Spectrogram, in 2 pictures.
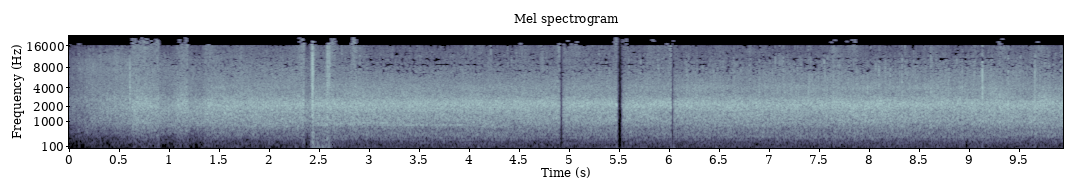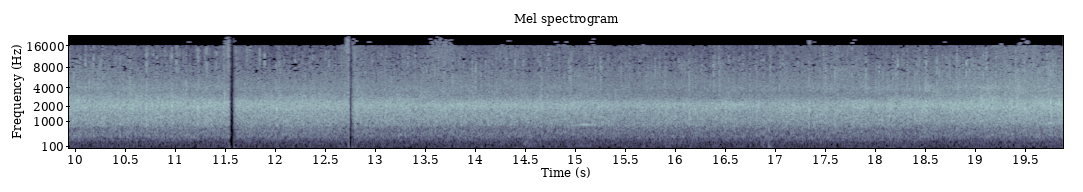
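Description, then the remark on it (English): Sustained audience applause at a book event welcoming authors Roxane Gay and Viet Thanh Nguyen: a dense, steady wash of many hands clapping at a constant loud level for the full twenty seconds, with no speech over it. “I hope that applause is for my orange socks.”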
